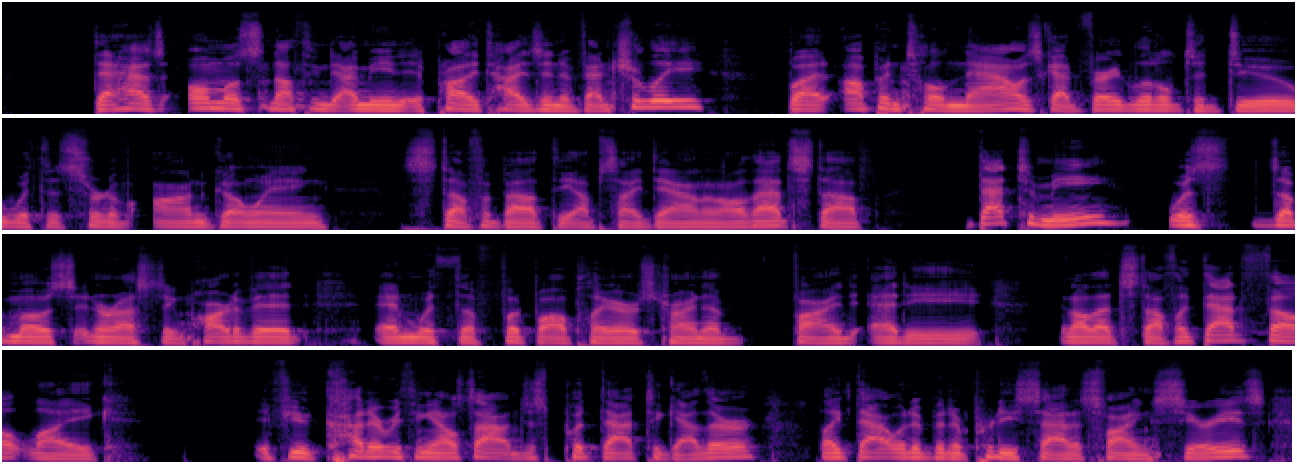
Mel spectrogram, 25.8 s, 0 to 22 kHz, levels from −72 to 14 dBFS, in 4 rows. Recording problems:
none

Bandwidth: 15.5 kHz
